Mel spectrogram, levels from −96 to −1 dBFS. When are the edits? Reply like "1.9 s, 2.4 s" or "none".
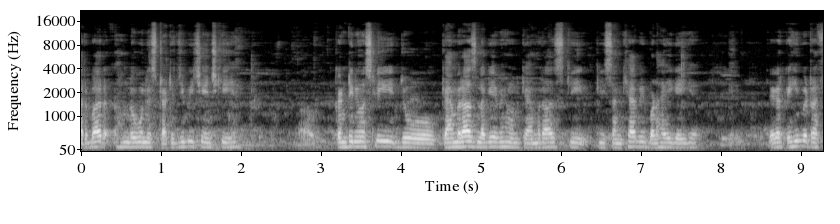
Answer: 8.2 s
